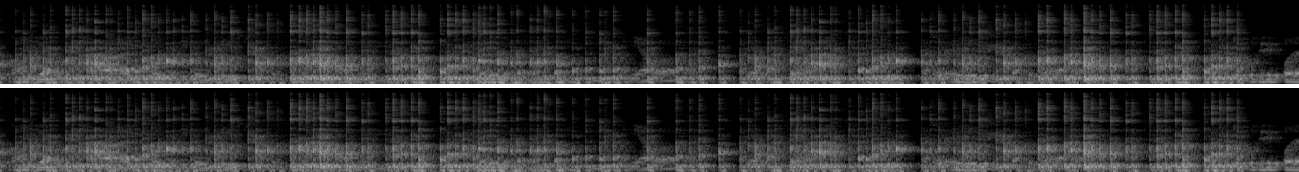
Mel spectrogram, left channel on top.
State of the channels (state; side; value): identical; both; correlation 1.00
